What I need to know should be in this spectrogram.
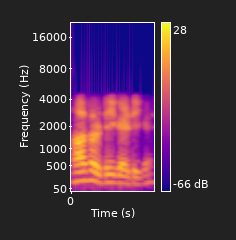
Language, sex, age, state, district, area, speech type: Marathi, male, 45-60, Maharashtra, Yavatmal, rural, conversation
